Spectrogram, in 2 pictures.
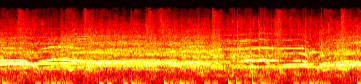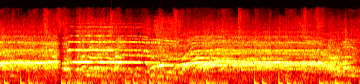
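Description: A crowd of young women screaming and cheering loudly and without a break, many high voices overlapping, with music thumping underneath.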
